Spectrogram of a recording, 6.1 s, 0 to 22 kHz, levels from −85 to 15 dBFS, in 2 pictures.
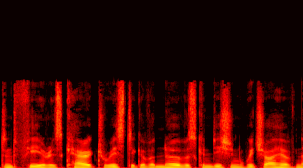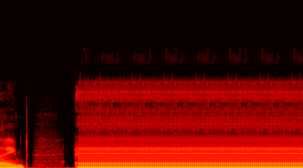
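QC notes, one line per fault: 3.83 s to end (6.07 s): system hang loop. The speech stops abruptly and is replaced by a steady 50 Hz buzz, the same 20 ms slice replaying exactly, over a hundred times, until the clip ends. The machine or driver froze while the output hardware kept cycling one short ring buffer, which fits a buffer of about 20 ms. Unlike mains hum, the buzz carries the timbre of the frozen sound and starts abruptly. Unlike a dropout, it never recovers.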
